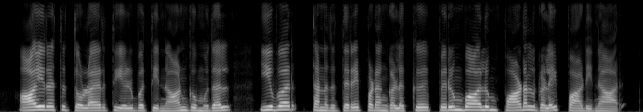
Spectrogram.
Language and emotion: Tamil, neutral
